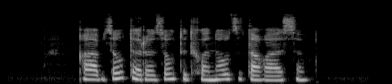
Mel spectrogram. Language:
Adyghe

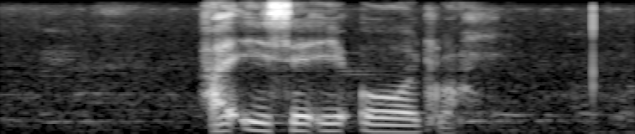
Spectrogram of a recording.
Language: Southern Sotho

